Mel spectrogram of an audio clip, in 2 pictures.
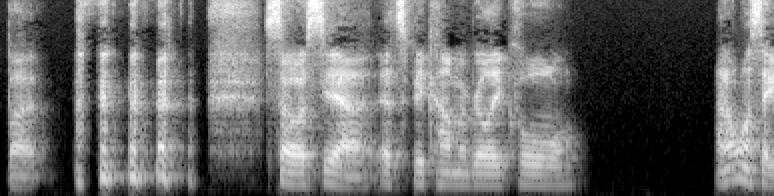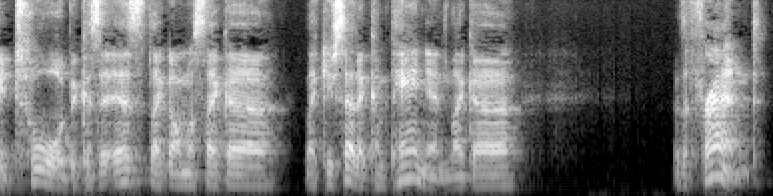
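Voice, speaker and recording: A man hosting a relaxed podcast about spirituality. He sounds eager, laughs easily and keeps affirming his guest. His voice sits at an ordinary middle pitch. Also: normal speed. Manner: enthusiastic, laughs often, repeats affirmations. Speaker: podcast host. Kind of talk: casual spiritual interview chat.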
